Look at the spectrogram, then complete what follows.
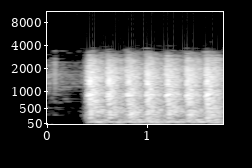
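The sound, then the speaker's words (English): Someone knocks on a door over and over in a quick, steady rhythm that starts abruptly after a brief quiet moment and stays loud. No one speaks. “I'm not going to the door.”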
